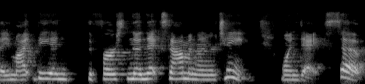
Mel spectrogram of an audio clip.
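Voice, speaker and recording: This woman has an Alabama accent and a high pitch. She talks at a moderate pace with fairly even intonation. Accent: Southern US (Alabama). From US South, Mobile, Alabama. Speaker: network marketing distributor. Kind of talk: testimony.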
